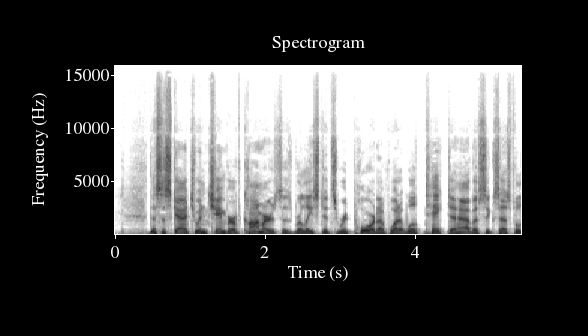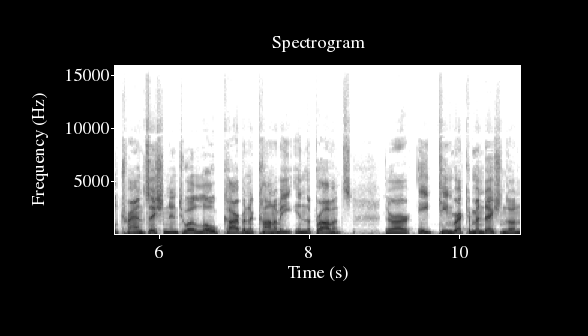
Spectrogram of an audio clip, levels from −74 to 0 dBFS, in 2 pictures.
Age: 50-69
